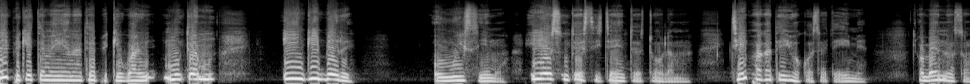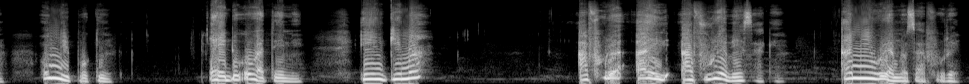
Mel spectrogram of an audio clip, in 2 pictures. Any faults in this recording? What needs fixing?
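Hard clipping runs through the whole speech clip. The signal is driven about 18 dB too hot, so roughly a tenth of samples are flattened, producing harsh fuzz on every loud syllable. Fix it by lowering input gain at the first stage so peaks stay below full scale.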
